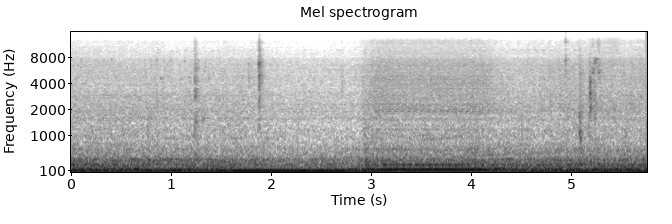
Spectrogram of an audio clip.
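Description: Chrysler Valiant's 408 stroker small-block V8 running at low revs. The engine note rises briefly a little past halfway and then settles back.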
